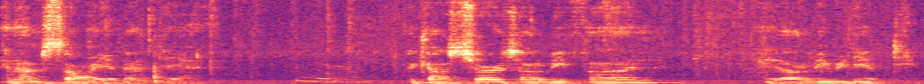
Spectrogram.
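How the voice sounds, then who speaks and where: At a fairly high pitch, a man in an American accent speaks at a fairly slow pace with long, frequent pauses and monotone, flat intonation, amid audible room echo and noticeable background noise. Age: 60s. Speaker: pastor. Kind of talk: sermon.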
